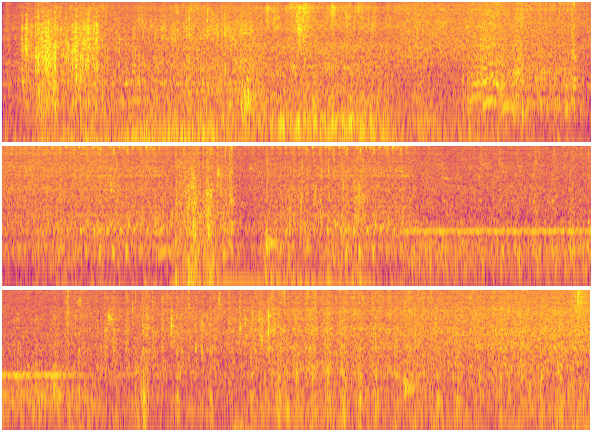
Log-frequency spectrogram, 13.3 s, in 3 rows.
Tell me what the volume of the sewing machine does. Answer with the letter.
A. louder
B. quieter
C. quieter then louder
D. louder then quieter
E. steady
E.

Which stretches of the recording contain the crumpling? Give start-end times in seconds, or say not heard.
0.1-2.0, 5.7-7.3, 10.2-10.9.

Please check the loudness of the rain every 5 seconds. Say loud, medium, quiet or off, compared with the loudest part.
loud, medium, loud.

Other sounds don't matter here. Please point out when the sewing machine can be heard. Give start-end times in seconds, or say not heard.
0.0-13.2.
